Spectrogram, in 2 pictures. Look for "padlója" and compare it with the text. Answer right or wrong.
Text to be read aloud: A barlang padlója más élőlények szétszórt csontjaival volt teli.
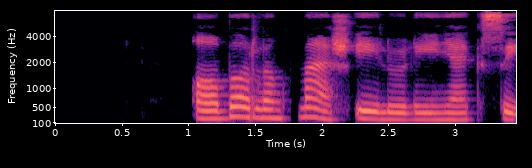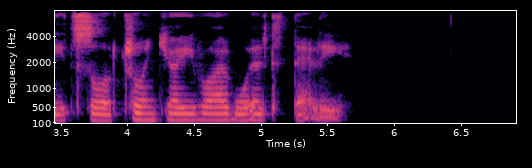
wrong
